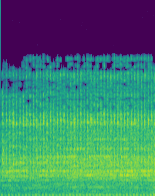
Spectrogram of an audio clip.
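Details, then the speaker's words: Small engine running fast and even with steady high-pitched buzz after excess overfilled oil, which had flooded it and leaked from the cylinder head, was drained; now starts and runs normally. "Aandarin ko kung aandar. Umandar na. Umandar na."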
